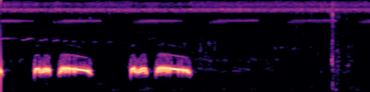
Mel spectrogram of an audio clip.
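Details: Two paired coos from a spotted dove, a brief note then a drawn-out descending one, each pair given twice, followed by quiet and a single sharp click near the end.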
